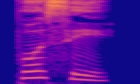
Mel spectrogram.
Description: ♪ pose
